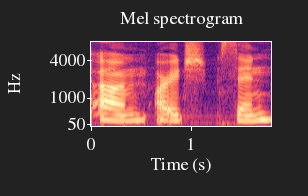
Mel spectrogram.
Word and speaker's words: R.H. Sin: I really like R.H. Sin books. I think that's how you say it. R.H.S.I.N.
